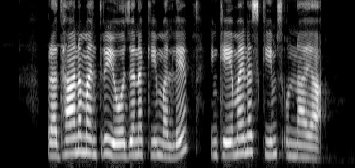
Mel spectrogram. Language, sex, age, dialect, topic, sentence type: Telugu, female, 18-24, Utterandhra, banking, question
